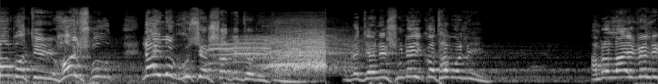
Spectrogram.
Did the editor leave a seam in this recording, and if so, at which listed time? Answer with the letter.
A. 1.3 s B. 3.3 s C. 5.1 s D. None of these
B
